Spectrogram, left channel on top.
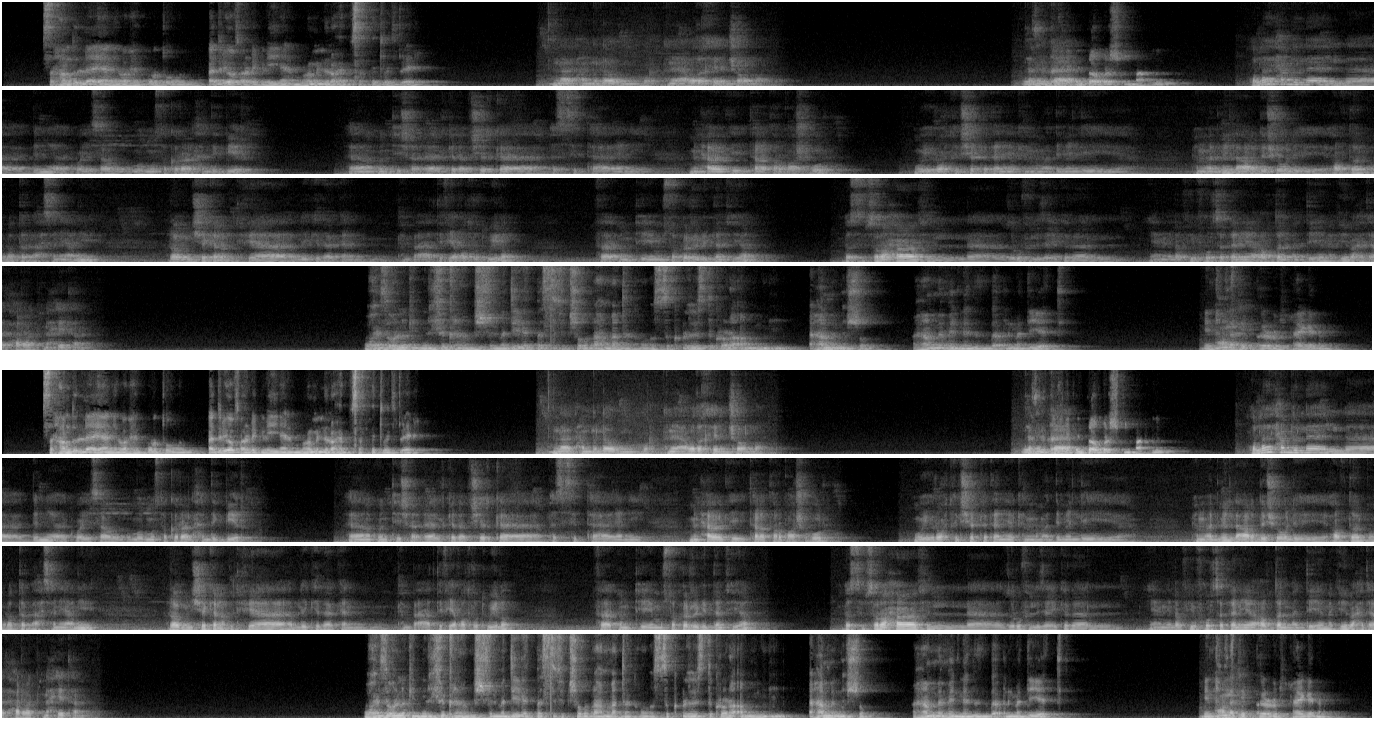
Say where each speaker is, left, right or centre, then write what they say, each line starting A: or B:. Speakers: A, on the right; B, on the right.
A: بس الحمد لله يعني الواحد برضه قادر يقف على رجليه يعني المهم إن الواحد بصحته في الآخر
B: لا الحمد لله وربنا يعوضك خير إن شاء الله
A: بإذن
B: طب أنت
A: الله خير أنت أخبار الشغل معاك إيه؟
B: والله الحمد لله ال- الدنيا كويسة والأمور مستقرة لحد كبير أنا كنت شغال كده في شركة بس سبتها يعني من حوالي تلات أربع شهور ورحت لشركة تانية كانوا مقدمين لي كانوا مقدمين لي عرض شغل أفضل بمرتب أحسن يعني رغم ان الشركة اللي انا كنت فيها قبل كده كان كان بقى قعدت فيها فترة طويلة فكنت مستقر جدا فيها بس بصراحة في ال- الظروف اللي زي كده ال- يعني لو في فرصة تانية أفضل ماديا أكيد الواحد هيتحرك ناحيتها
A: وعايز أقول لك إن الفكرة مش في الماديات بس في الشغل عامة هو السك- الاستقرار أم- أهم من الشغل أهم من ال- الماديات إن أنت
B: ما هو
A: تستقر
B: أنا دي
A: في حاجة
